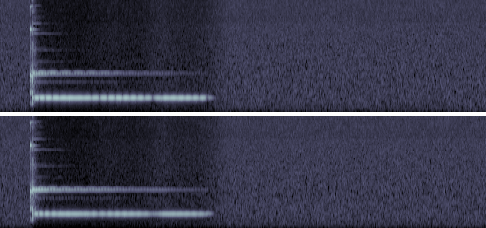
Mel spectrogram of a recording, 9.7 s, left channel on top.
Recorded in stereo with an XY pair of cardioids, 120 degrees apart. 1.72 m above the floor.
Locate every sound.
0.6 s a clink: straight ahead, 2.5 m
